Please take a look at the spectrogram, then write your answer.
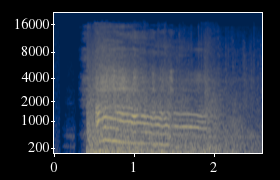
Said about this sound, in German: Als der Polizist zur Unfallstelle ging, explodierte ein Zylinder vom Auto und schoss auf ihn zu.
